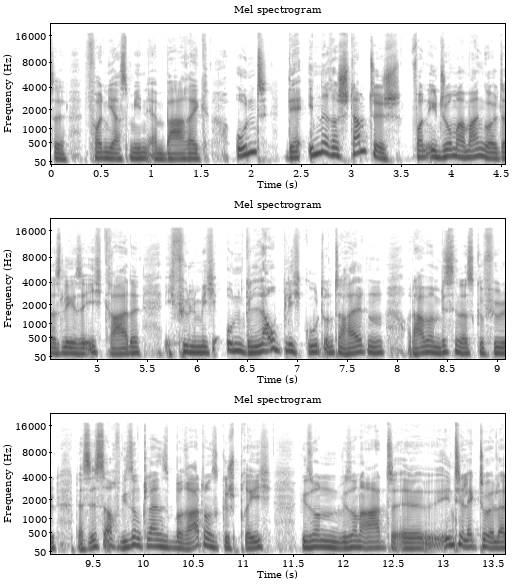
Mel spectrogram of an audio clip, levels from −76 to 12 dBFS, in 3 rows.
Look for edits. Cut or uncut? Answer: cut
